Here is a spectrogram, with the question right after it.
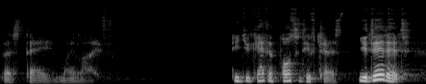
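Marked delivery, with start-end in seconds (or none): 2.3-4.2 high, loud, fast excited questions; thrilled. A narrator's reading. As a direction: blurt it out, can't contain the joy. Husband thrilled, asking about test.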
